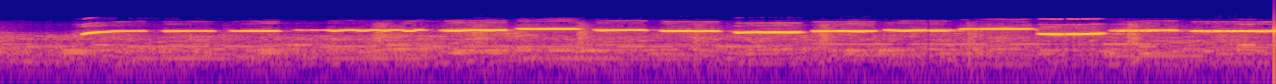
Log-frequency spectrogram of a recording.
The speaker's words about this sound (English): Well, you were whistling our tune, so I thought you were expecting me.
